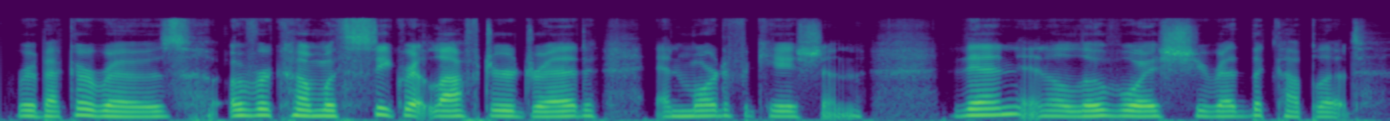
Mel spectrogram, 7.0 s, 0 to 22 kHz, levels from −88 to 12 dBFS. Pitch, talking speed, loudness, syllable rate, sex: 175 Hz, 155 wpm, -18 LUFS, 5.3 syllables/s, female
